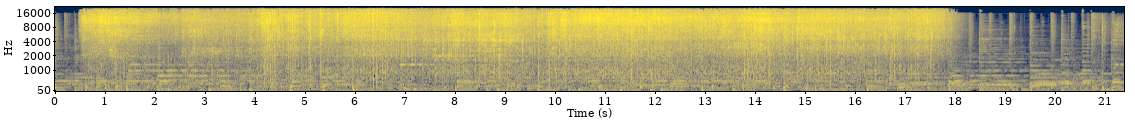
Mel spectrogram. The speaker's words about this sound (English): The first thing we're gonna do before we put the pheasant breast into the crock pot is brown them.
